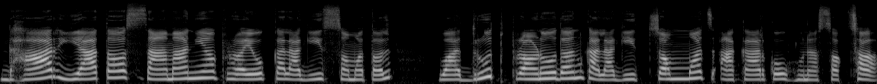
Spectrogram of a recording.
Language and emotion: Nepali, neutral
